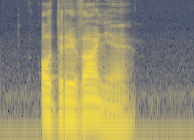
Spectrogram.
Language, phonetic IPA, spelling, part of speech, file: Polish, [ˌɔdrɨˈvãɲɛ], odrywanie, noun, Pl-odrywanie.ogg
